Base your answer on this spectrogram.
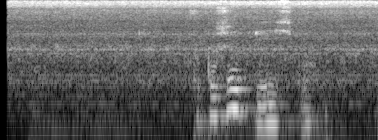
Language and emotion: Russian, sad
